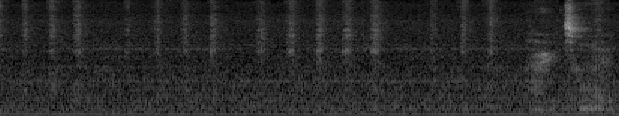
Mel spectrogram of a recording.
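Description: A felting needle jabbing repeatedly into wool on a foam pad: faint, quick, scratchy pokes at an even pace.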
